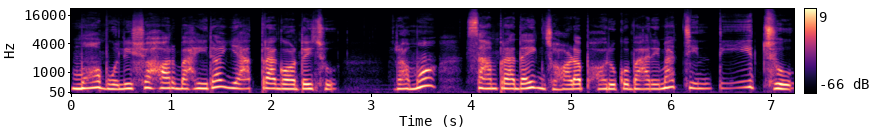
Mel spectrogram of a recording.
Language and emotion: Nepali, fearful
